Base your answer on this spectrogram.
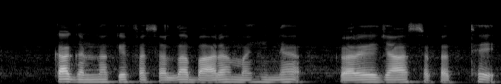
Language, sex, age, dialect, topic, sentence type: Chhattisgarhi, male, 18-24, Western/Budati/Khatahi, agriculture, question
